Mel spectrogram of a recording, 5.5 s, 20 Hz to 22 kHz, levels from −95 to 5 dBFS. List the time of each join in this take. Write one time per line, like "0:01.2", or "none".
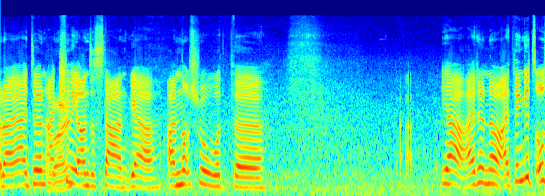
none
